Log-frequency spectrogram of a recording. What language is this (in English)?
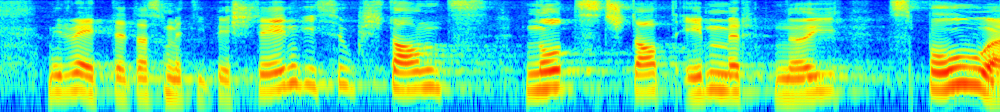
Swiss German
